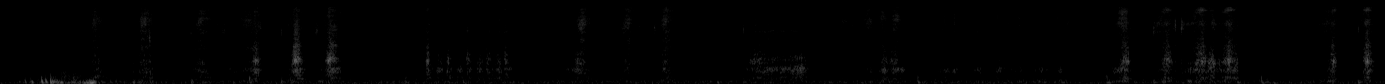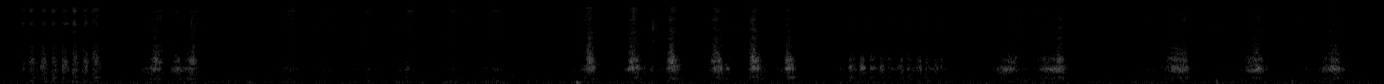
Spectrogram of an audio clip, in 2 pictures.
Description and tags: sketchbook-drawing-pencil-sounds
The sounds of a pencil sketching on a page of a large sketchbook. Hope it is useful!
lines, pencil, draw, sketch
